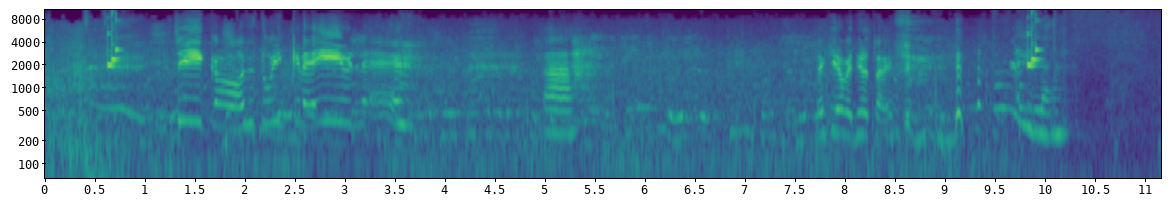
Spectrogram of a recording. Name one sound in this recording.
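A young woman talks and laughs close by with animation.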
